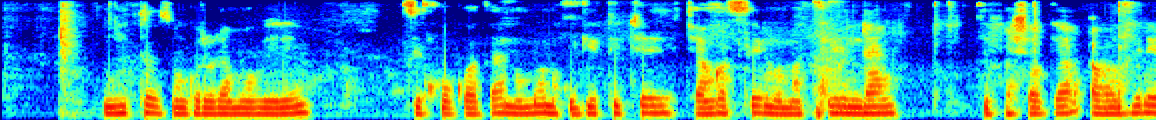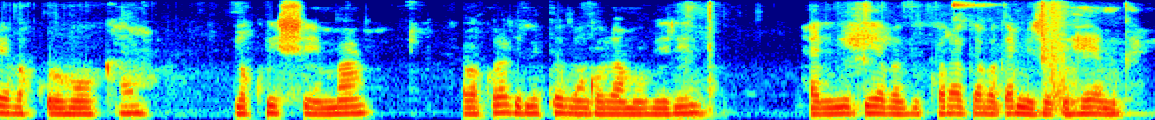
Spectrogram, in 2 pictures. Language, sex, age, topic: Kinyarwanda, female, 18-24, government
